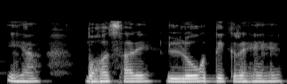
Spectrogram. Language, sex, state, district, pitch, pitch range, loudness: Hindi, male, Jharkhand, Ranchi, 140 Hz, 135-145 Hz, -15 LUFS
